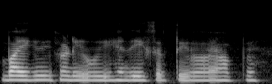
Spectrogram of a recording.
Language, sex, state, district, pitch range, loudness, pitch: Hindi, female, Haryana, Charkhi Dadri, 180-200 Hz, -20 LUFS, 195 Hz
